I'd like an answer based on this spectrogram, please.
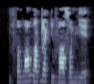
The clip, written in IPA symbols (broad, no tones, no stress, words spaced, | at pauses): fʲuðˤi ðˤæ ɖækivæ zˤumʲe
